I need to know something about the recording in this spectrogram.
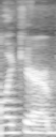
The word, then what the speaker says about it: Lecuyer: it doesn't dina liqueur my name is christina liqueur my last name is spelt l-e-c-u-y-e-r but if you come find me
